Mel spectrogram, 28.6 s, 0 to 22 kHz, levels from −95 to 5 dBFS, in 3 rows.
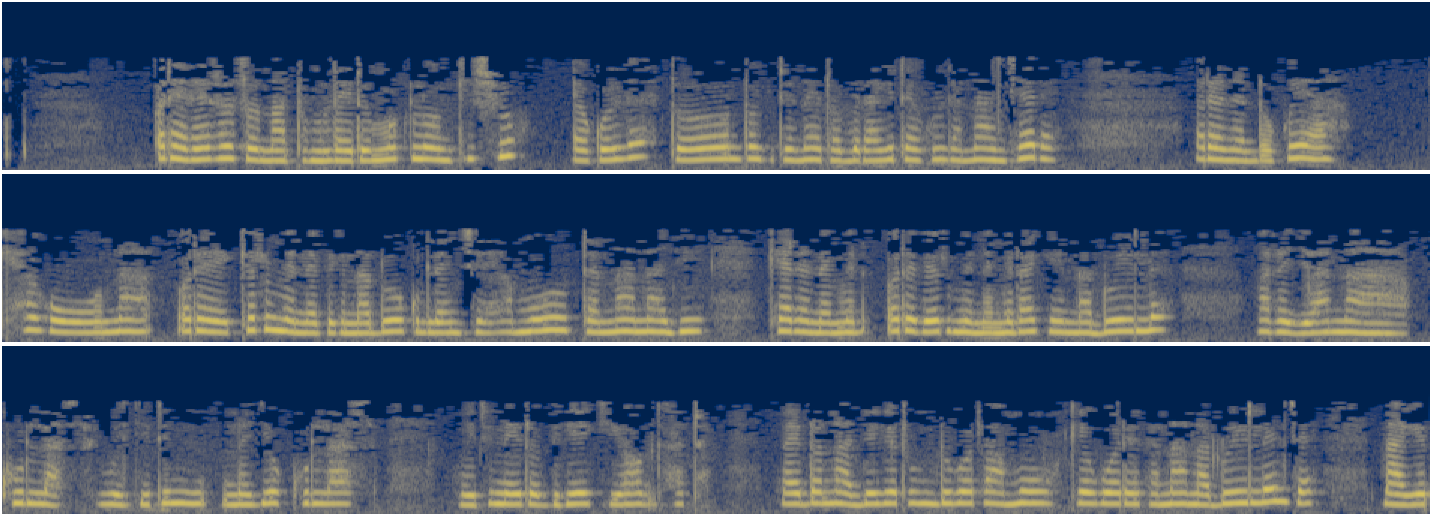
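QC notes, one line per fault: Throughout, MP3 compression: nothing survives above about 5.6 kHz, and the sound has a heavy watery, swirling quality with smeared onsets, which fits a likely low bitrate near 16 kbps. A spectrogram shows a flat ceiling at 5.6 kHz and patchy, flickering blocks below it.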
